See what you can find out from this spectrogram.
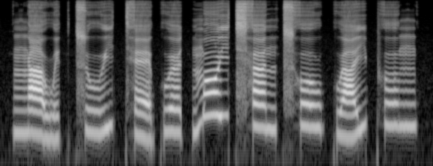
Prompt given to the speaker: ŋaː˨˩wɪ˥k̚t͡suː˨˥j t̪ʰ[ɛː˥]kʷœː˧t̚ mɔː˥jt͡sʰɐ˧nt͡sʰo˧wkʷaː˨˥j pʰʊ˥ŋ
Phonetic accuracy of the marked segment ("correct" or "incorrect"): incorrect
